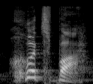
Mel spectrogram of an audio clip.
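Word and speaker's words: chutzpah: to Lemonade talk about that today number three hutzpah you know what I pronounce that but how can you write it c-h-u-t-z p-a-h it's a New York Yiddish phrase hutzpah risk taker you got to be a gambler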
